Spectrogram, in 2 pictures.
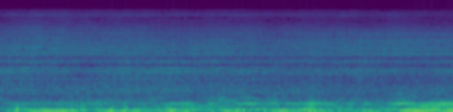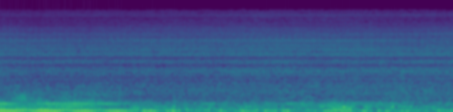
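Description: Ride-on cultivator's engine running steadily while it powers a boom sprayer, a low hum that swells about six seconds in and then eases.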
